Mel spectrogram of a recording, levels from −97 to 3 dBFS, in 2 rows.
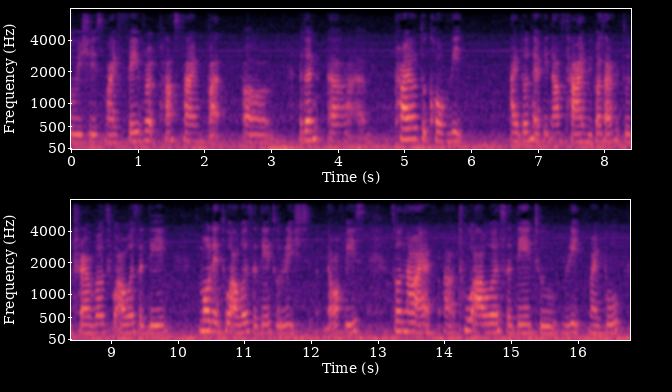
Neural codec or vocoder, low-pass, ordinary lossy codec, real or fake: none; 7.2 kHz; MP3, 48 kbps; real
